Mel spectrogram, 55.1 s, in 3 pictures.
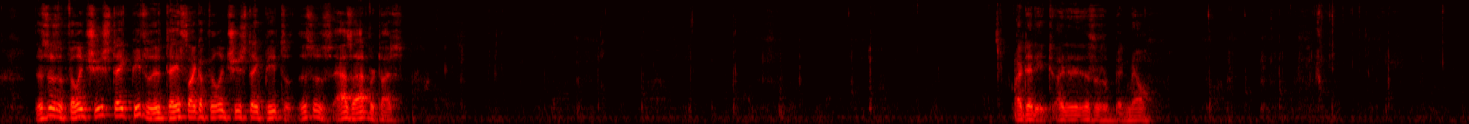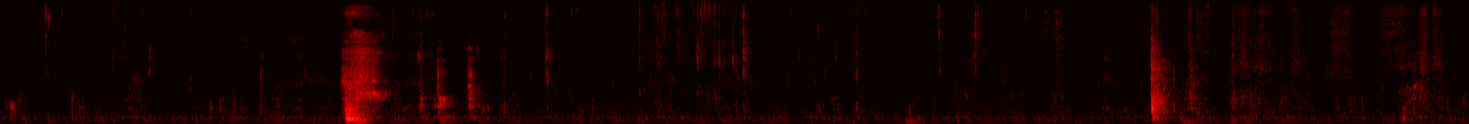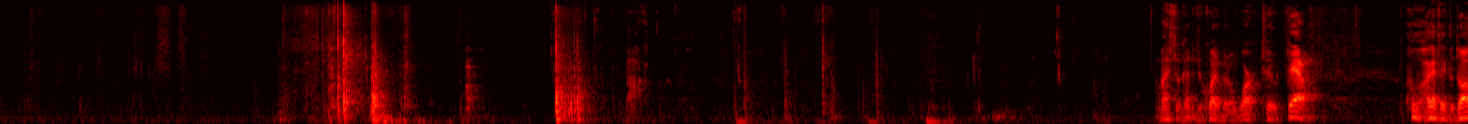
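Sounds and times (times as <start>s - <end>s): person chewing crunchy crust: 4.8s - 12.7s, 14.1s - 40.7s, 44.2s - 51.2s.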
